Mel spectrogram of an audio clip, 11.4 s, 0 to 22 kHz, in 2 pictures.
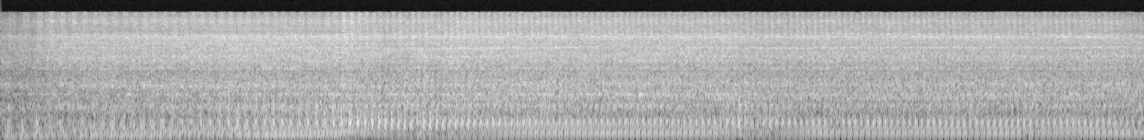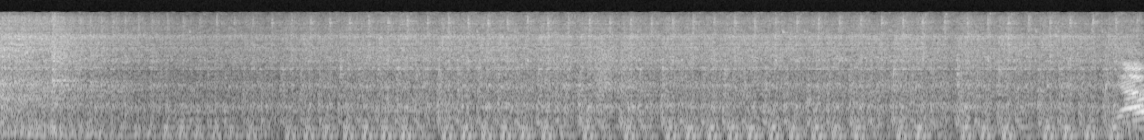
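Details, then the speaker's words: Suzuki DR650 garage find, sat over 4 years, first run after carb cleaning and starting fluid: fast idle then a slower, uneven lope that hunts and stumbles; rough idle, owner suspects old gas or airbox airflow, unconfirmed. "it's beyond the little rough I think they need all the gas ran through it"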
